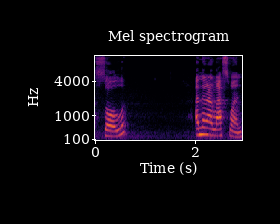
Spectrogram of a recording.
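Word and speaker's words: seul: Yes, we have to pronounce this one as well. Remember, careful letters are C, R, F, and L. So we have sol.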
